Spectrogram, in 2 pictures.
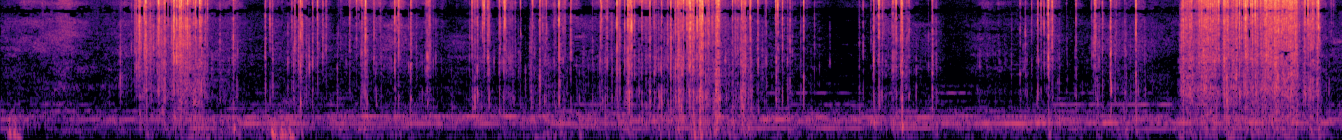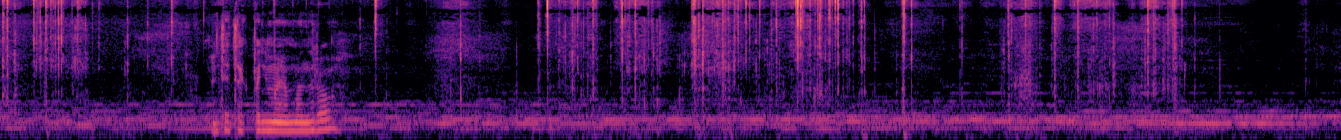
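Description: Clear plastic flower sleeves crinkling and rustling in several bursts as wrapped potted orchids are handled, over steady background music.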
